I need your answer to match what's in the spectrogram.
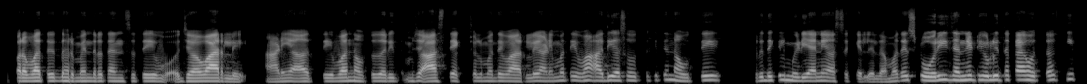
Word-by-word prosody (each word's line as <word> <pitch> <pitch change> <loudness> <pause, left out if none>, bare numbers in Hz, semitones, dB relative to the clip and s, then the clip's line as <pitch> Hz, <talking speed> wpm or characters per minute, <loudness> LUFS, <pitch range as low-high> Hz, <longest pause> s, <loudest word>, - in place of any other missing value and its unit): परवा 160 0 +5
ते 160 - +1
धर्मेंद्र 155 -1 -2
त्यांचं 155 -1 -4
ते 155 0 +2
अ, 145 - -5
जेव्हा 150 -1 +3
वारले 150 -4 +6 0.3
आणि 140 +3 -1
अ, 140 0 +3 0.2
तेव्हा 150 +1 +1
नव्हतं 155 -1 -3
तरी 155 0 -1
म्हणजे 155 +3 -5
आज 150 -1 +5
ते - - -2
अ‍ॅक्चुअलमध्ये 160 0 -5
वारले 150 +1 +1
आणि 155 -1 0
मग 180 +3 -5
तेव्हा 190 0 0
आधी 180 +2 +1
असं 185 +1 -2
होतं, 185 +1 -8
की 200 - -14
ते - - -7
नव्हते. 190 +2 -2 0.4
तरीदेखील 185 +4 -2
मीडियाने 170 0 +2
असं 155 -1 -4
केलेलं. 125 -1 -5
मग 155 +6 -5
ते 195 - +1
स्टोरी 195 +1 +3
ज्यांनी 200 +1 +4
ठेवली, 205 0 +2
तर - - -1
काय 210 0 +6
होतं, 205 0 -1
की 245 - -5
160 Hz, 220 wpm, -27 LUFS, 155-190 Hz, 0.4 s, वारले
